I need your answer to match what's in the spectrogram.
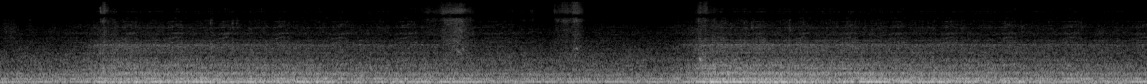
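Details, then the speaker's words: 2013 Ford Taurus on lift, left front hub already replaced: rear wheel spun free gives a steady low droning growl, louder than the other rear side, no clicks; worn rear wheel bearing growl. "now let's spin up the left rear and see what it sounds like as far as comparatively that growl is what we were searching for"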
